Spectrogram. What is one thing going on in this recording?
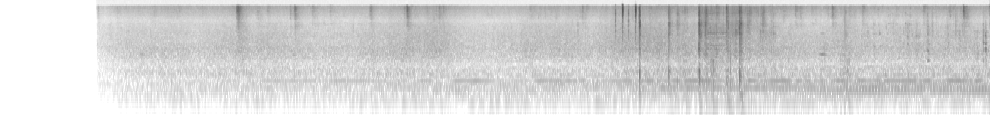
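Footsteps tread slowly on the ground.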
